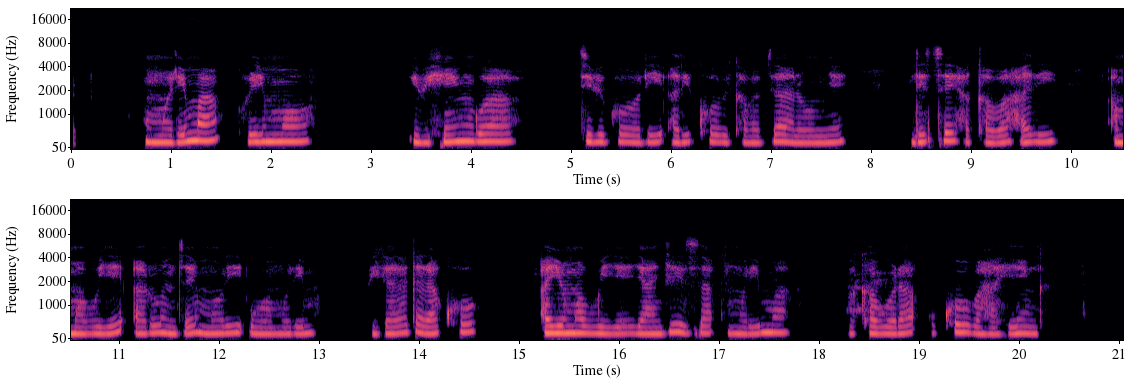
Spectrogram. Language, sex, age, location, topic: Kinyarwanda, female, 18-24, Nyagatare, agriculture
